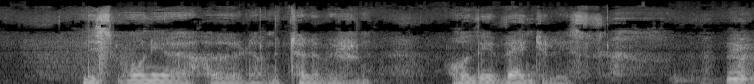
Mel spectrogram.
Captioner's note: laughs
